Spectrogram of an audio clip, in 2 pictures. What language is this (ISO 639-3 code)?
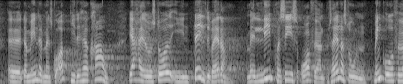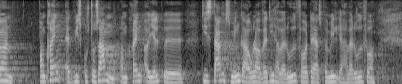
dan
